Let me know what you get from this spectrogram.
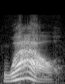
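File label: WOW, male; Spanish Net; MAPAROO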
